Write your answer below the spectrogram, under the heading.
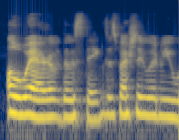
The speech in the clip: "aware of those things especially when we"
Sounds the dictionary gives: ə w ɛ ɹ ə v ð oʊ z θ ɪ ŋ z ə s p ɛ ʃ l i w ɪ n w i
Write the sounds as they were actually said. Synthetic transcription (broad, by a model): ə w ɛ ɹ ə v ð oʊ z θ ɪ ŋ z ə s p ɛ ʃ l i w ɪ n w i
